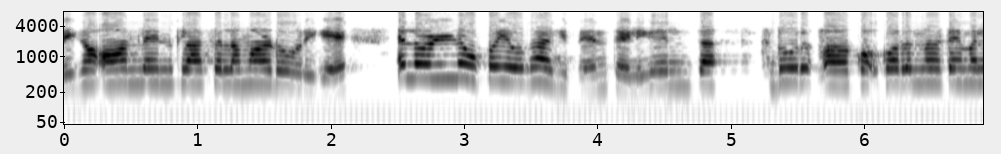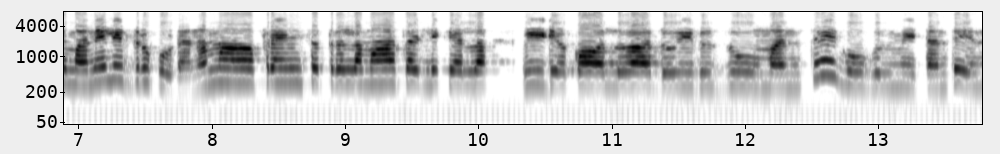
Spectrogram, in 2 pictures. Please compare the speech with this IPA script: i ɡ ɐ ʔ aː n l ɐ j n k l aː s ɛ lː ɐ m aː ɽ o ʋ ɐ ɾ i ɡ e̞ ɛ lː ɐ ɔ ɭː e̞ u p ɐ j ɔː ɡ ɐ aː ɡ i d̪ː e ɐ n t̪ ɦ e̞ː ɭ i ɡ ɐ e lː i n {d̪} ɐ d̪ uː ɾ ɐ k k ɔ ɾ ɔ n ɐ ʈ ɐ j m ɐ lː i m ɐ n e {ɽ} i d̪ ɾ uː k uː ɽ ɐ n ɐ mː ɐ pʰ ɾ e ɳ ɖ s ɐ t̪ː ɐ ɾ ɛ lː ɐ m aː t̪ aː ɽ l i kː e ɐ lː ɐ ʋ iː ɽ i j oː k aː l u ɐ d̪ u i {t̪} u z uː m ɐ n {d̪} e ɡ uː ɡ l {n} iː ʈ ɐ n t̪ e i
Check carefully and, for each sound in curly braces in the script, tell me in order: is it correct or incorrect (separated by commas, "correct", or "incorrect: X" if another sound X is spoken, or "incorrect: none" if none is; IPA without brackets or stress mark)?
incorrect: t̪, incorrect: l, incorrect: d̪, incorrect: t̪, incorrect: m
